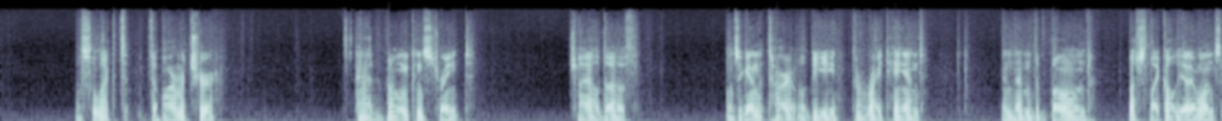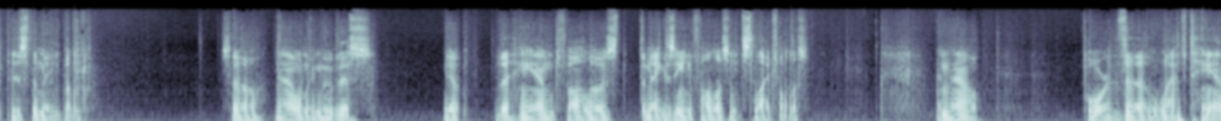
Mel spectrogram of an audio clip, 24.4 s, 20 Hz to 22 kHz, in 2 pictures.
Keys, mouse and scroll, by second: 0.0 click, 2.4-5.4 drag, 6.4 click, 10.3-13.8 drag, 14.5 click, 15.3 g, 20.3 click, 20.3 right click, 21.0-21.3 scroll down 4, 21.7-22.2 middle drag, 22.4 scroll down 1, 22.8-23.4 middle drag, 24.0 click.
